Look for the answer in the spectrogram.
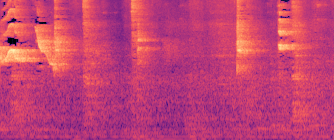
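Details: Juvenile rufous-collared sparrow, three months old, gives a quick descending slur of thin high notes, then two sharp, isolated chips half a second apart.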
